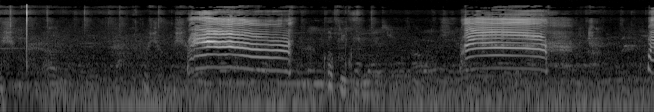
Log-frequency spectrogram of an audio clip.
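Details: Hungry pregnant stray cat, described as angry, meowing while being fed: two long, drawn-out, harmonic-rich meows a few seconds apart over low background noise and faint human speech.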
